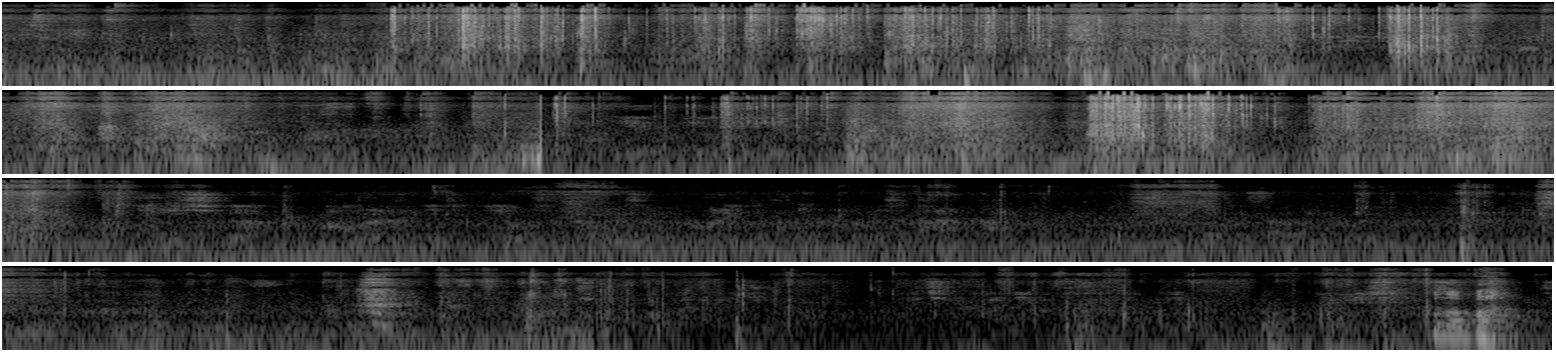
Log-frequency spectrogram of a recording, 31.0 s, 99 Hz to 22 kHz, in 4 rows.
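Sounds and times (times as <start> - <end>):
packaging tearing: 1.9 - 7.4, 13.2 - 14.7
packaging crinkling: 1.9 - 7.5, 10.5 - 12.5, 13.1 - 15.1.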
